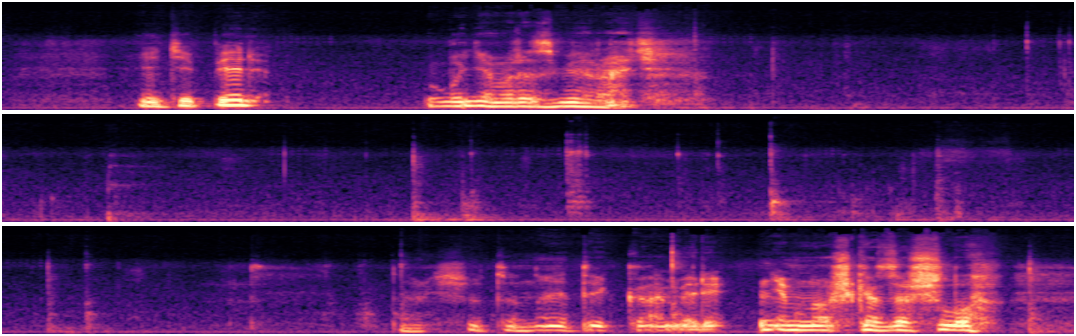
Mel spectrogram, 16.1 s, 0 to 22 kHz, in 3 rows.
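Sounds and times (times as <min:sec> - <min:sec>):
metal parts and tools clicking: 0:08.2 - 0:09.6.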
